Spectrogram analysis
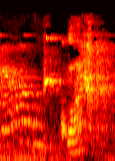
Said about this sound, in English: And they just go back and forth. The cat meows. The parrot says, shut up.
